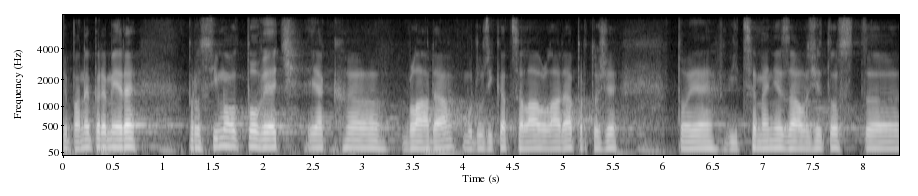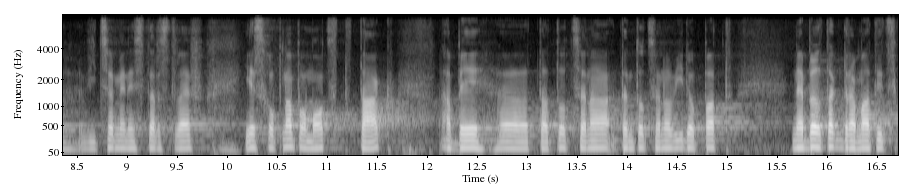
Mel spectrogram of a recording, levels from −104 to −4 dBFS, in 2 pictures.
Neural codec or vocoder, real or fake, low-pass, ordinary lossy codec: none; real; 7.2 kHz; Opus, 64 kbps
